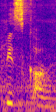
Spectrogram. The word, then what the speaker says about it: pisco: Just 1 spoon of the Peruvian brandy, pisco. Peruvian brandy. And you pronounced it, what is it?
